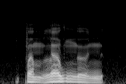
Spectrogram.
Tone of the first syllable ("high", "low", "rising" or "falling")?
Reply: low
